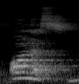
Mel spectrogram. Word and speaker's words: honest: h and o so at the beginning of any word if h and o comes together it is silent then we will use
